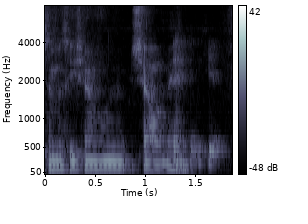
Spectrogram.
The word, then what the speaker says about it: Chalamet: How do you pronounce his name? Chalamet? – Yeah, it is Timothée Chalamet.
